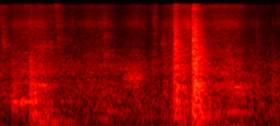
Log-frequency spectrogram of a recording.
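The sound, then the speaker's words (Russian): A chair is shifted aside with a short scrape, then two close knocks a moment later, over a low room hum with no talking. “Ну, уберите один стул вот этот.”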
